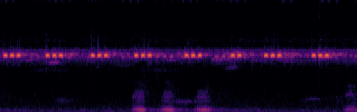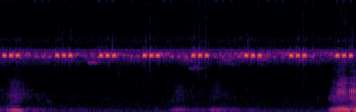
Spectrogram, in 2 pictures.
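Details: Frog chorus from a backwater: throaty low grunts come in short doubled or tripled groups, with a rhythmic high-pitched insect pulse ticking along throughout and a louder grunt closing the stretch.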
